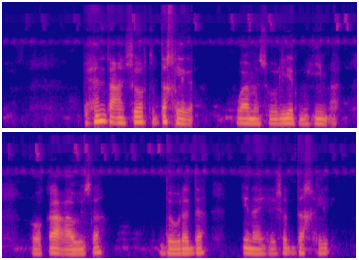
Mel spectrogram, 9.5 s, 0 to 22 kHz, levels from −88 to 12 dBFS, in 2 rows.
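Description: Throughout, the speech sounds hoarse and muffled, with plainly audible codec damage. This is likely Opus compression in its hybrid speech mode, which fits a bitrate near 16 kbps.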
